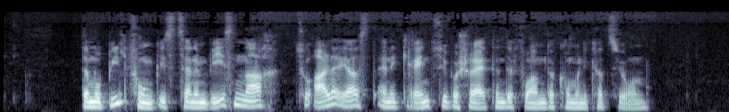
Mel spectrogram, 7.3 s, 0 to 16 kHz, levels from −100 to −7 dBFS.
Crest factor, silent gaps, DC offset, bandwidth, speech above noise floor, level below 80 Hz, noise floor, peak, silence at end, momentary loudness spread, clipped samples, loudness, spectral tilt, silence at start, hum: 20 dB; none; under 0.1%; 11 kHz; 53 dB; -56 dBFS; -72 dBFS; -2 dBFS; 0.85 s; 11 LU; under 0.1%; -20 LUFS; -7.5 dB/octave; 0.85 s; none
